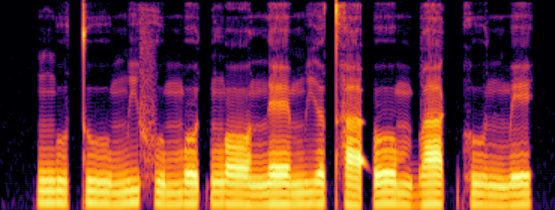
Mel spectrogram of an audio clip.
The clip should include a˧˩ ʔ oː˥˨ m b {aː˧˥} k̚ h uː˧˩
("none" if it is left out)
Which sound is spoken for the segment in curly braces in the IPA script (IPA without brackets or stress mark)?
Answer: aː˧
